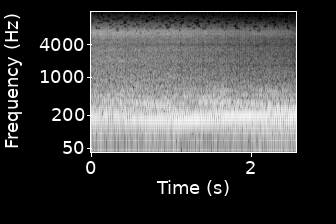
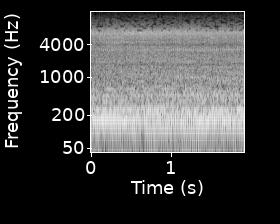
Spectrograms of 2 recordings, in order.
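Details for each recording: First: Old Mazda engine on a homemade ignition control computer, heard outside at the outlet of the homemade three-pass muffler. Loud, raspy, steady exhaust drone with a low pulse, louder than the owner wants; he plans to adapt the original car's muffler parts. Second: Old Mazda engine on a homemade ignition control computer, exhausting through a homemade muffler. Steady, even low hum with a constant buzzy exhaust drone and no stumbles or knocks. Healthy idle.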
